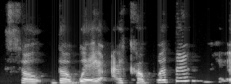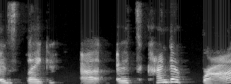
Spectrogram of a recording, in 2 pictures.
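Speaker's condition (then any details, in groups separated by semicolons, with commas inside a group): Progressive ataxia; balance problems, nerve pain; onset age 26, no treatment; affects speech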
